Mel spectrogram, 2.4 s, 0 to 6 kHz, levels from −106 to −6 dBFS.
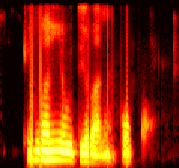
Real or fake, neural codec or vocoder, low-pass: fake; codec, 24 kHz, 0.9 kbps, WavTokenizer, large speech release; 5.4 kHz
